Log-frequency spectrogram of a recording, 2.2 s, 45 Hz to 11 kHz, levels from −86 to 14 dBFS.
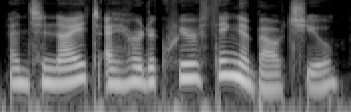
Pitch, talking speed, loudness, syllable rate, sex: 195 Hz, 275 wpm, -17 LUFS, 5.5 syllables/s, female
